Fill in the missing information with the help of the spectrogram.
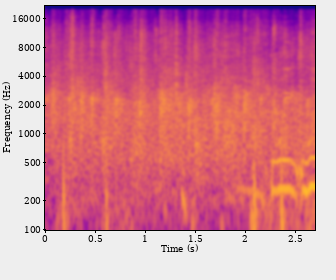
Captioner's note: applause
